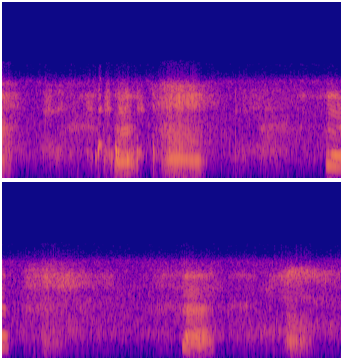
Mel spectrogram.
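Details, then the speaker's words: Dad recorded snoring as one of a snoring couple: rough, fluttering snores at irregular intervals against low room hiss; snoring during sleep. "Recording you so you can hear what you snout."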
